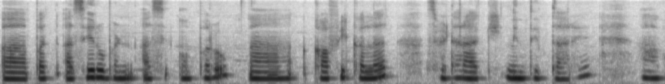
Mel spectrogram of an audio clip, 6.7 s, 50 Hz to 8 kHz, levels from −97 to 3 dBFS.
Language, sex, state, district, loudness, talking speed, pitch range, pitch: Kannada, female, Karnataka, Bellary, -18 LUFS, 115 wpm, 190-210 Hz, 195 Hz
